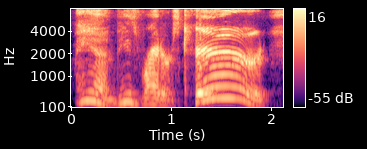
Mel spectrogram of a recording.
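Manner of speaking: mock admiration, dragged out; sarcastic praise. Real, not acted.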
